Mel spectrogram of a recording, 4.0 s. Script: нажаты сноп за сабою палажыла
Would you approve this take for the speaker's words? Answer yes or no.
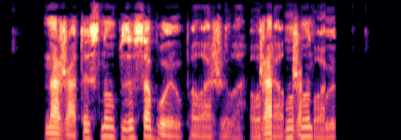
no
